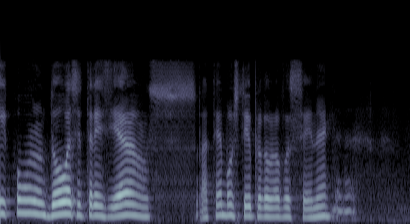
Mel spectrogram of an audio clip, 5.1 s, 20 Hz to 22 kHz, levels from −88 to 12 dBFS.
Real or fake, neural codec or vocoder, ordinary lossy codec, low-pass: fake; codec, 16 kHz, 1 kbps, FunCodec, trained on LibriTTS, 50 frames a second; none; 7.2 kHz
